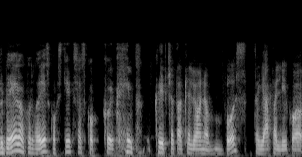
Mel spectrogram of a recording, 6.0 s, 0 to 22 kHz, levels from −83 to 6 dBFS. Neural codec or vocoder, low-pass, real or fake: codec, 16 kHz, 8 kbps, FreqCodec, smaller model; 7.2 kHz; fake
